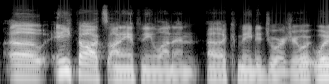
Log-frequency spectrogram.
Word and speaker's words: London: Uh, Anthony or London. I'm We were debating on how to pronounce it before the show started. It's London.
